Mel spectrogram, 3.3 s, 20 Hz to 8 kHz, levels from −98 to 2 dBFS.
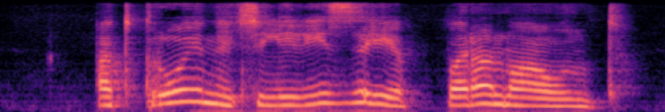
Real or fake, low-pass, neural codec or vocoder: fake; 7.2 kHz; codec, 24 kHz, 1 kbps, SNAC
